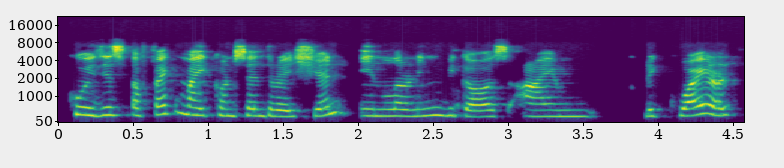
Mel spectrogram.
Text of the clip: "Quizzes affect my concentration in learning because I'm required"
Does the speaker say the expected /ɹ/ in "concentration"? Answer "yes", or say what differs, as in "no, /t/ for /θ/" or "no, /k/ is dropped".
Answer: yes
